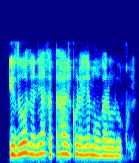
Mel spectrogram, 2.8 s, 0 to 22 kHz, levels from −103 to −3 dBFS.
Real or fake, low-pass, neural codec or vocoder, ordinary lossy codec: fake; none; codec, 16 kHz, 2 kbps, FreqCodec, larger model; none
